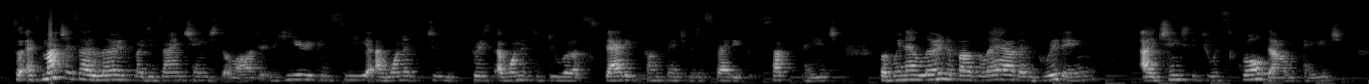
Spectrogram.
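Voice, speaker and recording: With music in the background, the voice moves at a moderate pace with ordinary pitch variation. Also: woman, medium pitch for a woman, big swings in loudness. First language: Mongolian. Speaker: student presenter. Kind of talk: project presentation.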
